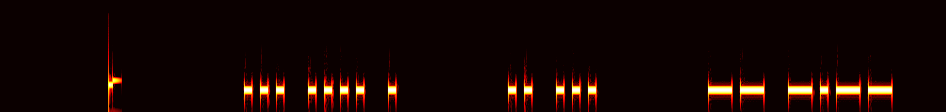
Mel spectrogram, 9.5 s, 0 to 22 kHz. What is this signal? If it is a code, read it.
Morse code, heard as a keyed tone, about 15 wpm, 700 Hz. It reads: SHE IS MY
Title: 2x Word-Spacing - Sentences from Top 300 Words - 15wpm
